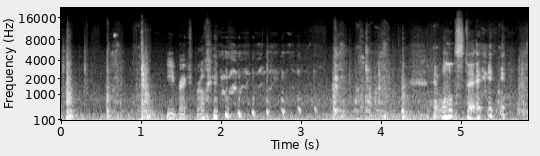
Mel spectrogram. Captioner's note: laughs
